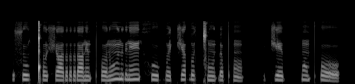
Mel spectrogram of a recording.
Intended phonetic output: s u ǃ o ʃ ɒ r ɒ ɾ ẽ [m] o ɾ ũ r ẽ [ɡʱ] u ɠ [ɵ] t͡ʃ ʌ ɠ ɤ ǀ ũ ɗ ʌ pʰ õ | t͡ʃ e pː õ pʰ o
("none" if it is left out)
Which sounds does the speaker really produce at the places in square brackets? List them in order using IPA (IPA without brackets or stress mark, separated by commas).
pʰ, x, ɤ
